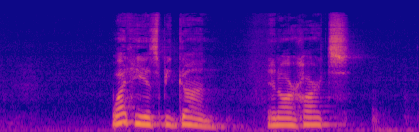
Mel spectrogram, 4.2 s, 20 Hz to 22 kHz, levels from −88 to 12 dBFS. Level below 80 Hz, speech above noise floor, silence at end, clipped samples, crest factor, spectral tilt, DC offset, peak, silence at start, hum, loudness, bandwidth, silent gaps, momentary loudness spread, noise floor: -58 dBFS; 35 dB; 0.4 s; under 0.1%; 20 dB; -5 dB/octave; under 0.1%; -8 dBFS; 1.15 s; none; -25 LUFS; 15.5 kHz; none; 12 LU; -59 dBFS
